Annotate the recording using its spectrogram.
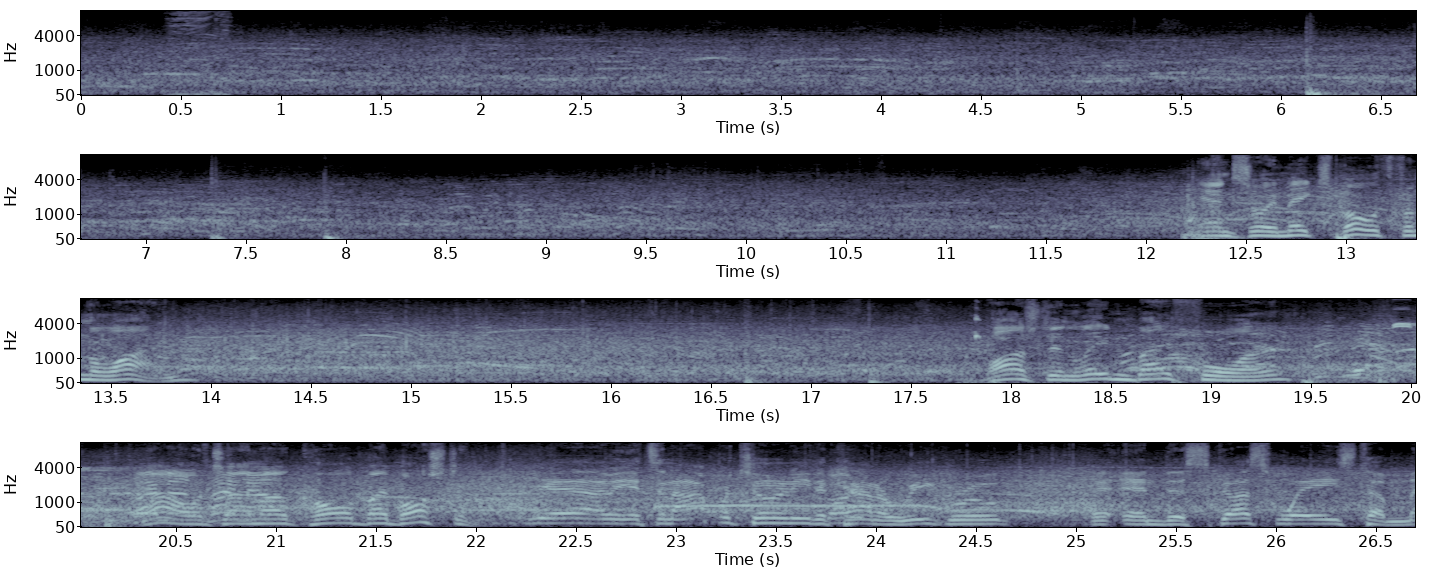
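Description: A crowd murmurs in a large arena.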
